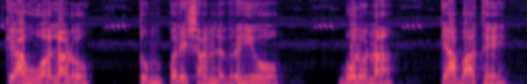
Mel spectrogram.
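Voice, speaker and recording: A man voicing a steady, reassuring father bird in a cartoon, calmly explaining plans. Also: medium pitch, slow pace. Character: calm, reassuring father bird, practical provider.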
